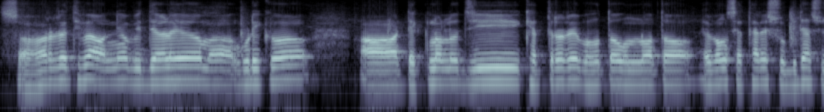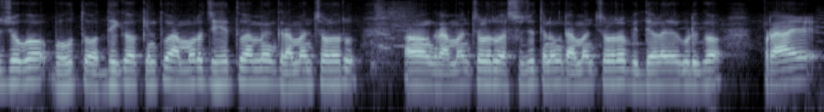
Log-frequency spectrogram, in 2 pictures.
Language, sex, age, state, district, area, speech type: Odia, male, 30-45, Odisha, Jagatsinghpur, rural, spontaneous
